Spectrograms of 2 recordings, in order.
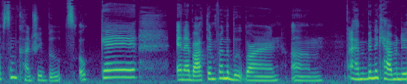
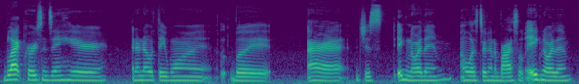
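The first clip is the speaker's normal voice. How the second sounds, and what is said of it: Put-on country accent. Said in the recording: “put on my country voice.”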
